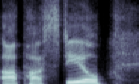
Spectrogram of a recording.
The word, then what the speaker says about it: apostille: available with opposite work i had to call it opposite otherwise it doesn't rhyme with unrestricted fees but i know you call it oppa steele and i we're going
